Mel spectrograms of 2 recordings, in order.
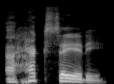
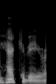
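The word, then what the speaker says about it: haecceity: So it's a hexaity. It's not that hard. It's close. Maybe I'm, but at least I'm not saying hecate, right? – Yeah.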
